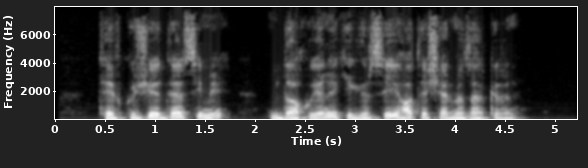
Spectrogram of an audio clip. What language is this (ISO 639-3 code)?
kur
